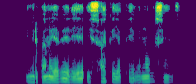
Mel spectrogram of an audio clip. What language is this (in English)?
Kinyarwanda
